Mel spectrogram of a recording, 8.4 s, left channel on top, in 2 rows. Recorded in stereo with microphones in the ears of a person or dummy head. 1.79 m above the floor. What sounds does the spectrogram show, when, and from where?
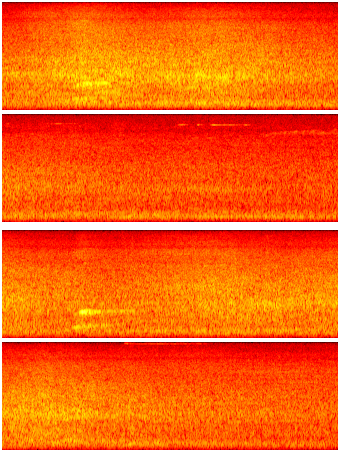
0.9 s a child speaking: 55° left (ahead or behind), 1.7 m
